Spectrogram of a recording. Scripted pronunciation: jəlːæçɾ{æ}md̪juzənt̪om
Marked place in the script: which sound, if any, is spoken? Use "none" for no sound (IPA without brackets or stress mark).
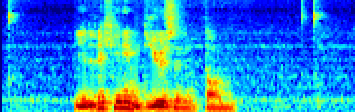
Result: i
